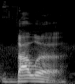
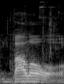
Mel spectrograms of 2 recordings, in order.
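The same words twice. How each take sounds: First: It ends with a strong r-coloured er sound. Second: It ends with an or-like vowel, no strong r. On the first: "like valor in America. It's like e, a really strong er on it" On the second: "in England it's a it's like an or sound"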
